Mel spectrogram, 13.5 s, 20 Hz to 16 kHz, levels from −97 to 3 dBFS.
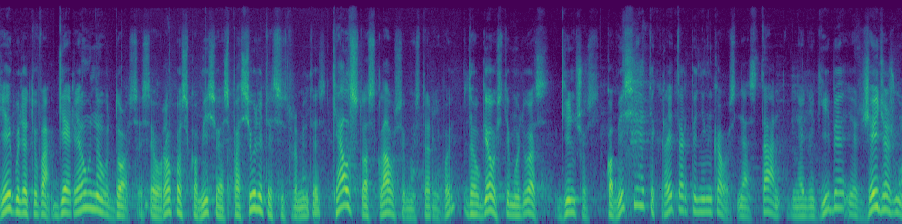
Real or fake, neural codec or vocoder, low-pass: fake; vocoder, 44.1 kHz, 128 mel bands every 512 samples, BigVGAN v2; 14.4 kHz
